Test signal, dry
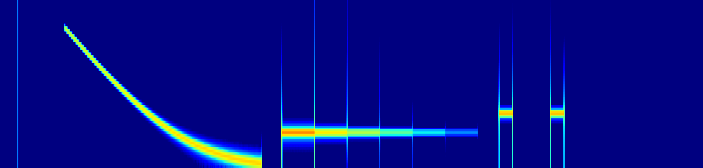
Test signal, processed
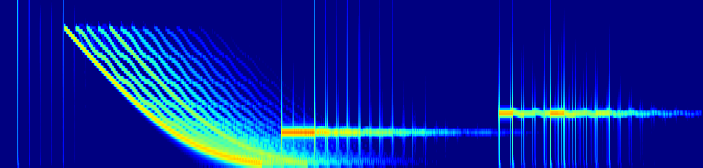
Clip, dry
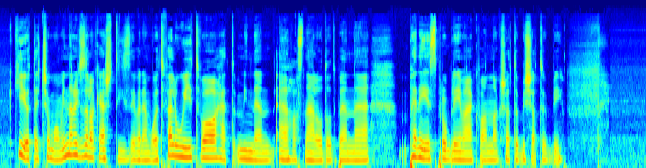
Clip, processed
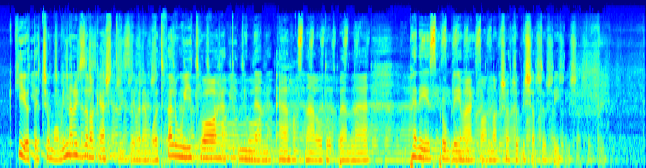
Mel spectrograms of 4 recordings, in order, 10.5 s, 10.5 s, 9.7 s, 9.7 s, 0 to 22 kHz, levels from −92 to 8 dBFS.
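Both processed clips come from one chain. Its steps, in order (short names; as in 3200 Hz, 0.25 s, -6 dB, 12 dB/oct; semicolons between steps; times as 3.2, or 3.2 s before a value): HPF 61 Hz 24 dB/oct; high shelf 4200 Hz +7 dB; echo 0.682 s -12 dB; warbling echo 0.167 s, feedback 63%, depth 75 cents, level -13.5 dB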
